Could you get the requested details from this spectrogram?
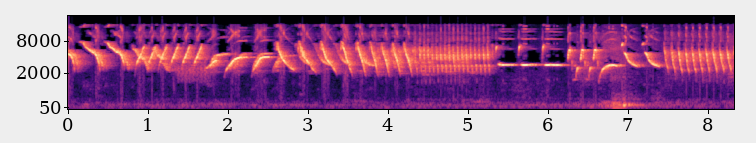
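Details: Canary singing a long, continuous training song: rapid runs of steep downward-sweeping chirps, a rolled buzzy trill, a clear sustained whistle, then more fast repeated notes.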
